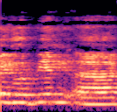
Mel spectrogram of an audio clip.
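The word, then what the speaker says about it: European: तो यूरोपियन तो वाई की या ये की साउंड में जा रहा है।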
